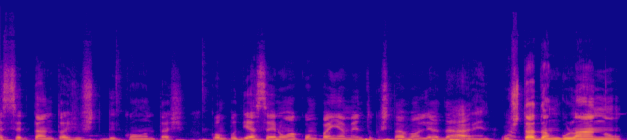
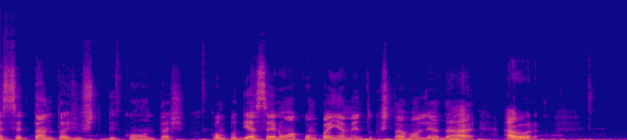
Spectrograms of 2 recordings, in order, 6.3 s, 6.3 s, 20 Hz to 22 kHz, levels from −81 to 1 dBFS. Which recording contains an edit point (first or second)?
first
